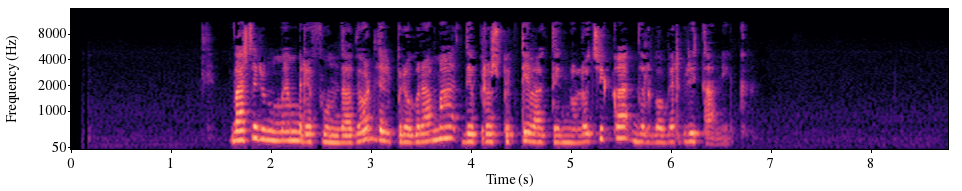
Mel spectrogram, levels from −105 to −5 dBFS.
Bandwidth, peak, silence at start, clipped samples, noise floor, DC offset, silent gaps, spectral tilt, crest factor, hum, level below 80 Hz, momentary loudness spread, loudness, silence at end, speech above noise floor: 11.5 kHz; -6 dBFS; 1.6 s; under 0.1%; -75 dBFS; under 0.1%; none; -5 dB/octave; 22 dB; none; -78 dBFS; 6 LU; -27 LUFS; 2.05 s; 48 dB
